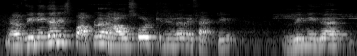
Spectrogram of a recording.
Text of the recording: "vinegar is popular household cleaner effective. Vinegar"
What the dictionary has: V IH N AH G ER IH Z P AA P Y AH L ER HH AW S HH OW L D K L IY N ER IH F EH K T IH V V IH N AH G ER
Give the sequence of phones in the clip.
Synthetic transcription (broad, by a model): V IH N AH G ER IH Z P AA P Y AH L ER HH AW S HH OW L D K N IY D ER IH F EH K T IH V V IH N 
